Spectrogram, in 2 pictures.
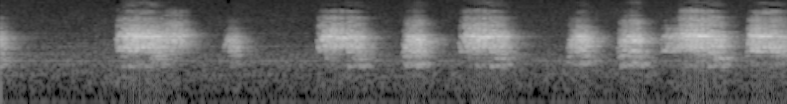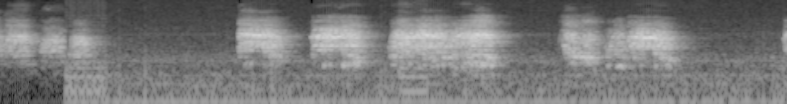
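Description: Recorded bird calls: a run of short, harsh squawks repeated several times a second, with short gaps between runs. A faint low hum comes in under the calls about halfway through.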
